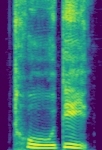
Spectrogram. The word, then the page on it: 土地: tǔ di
